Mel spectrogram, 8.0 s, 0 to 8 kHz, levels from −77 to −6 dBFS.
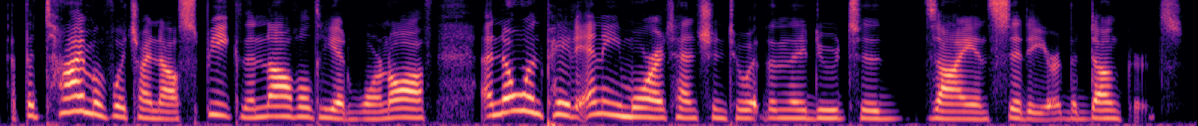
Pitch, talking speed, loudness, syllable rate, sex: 215 Hz, 235 wpm, -19 LUFS, 5.3 syllables/s, female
